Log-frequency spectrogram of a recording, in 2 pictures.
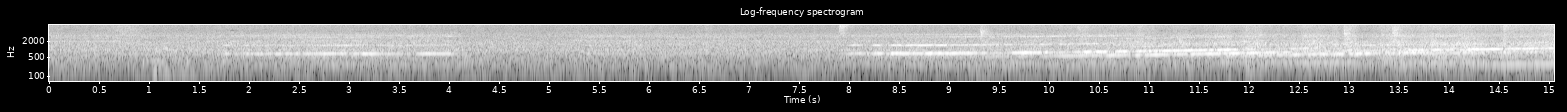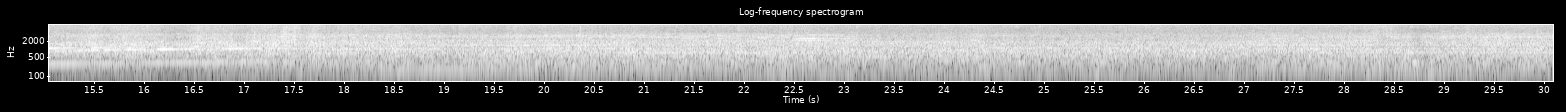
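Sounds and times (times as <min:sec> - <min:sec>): train motor whine: 0:07.9 - 0:30.0.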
